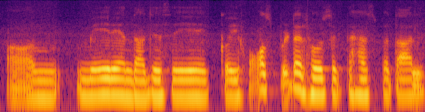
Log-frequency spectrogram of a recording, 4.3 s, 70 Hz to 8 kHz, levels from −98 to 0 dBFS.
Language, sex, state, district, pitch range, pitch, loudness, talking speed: Hindi, male, Bihar, Sitamarhi, 130-145 Hz, 135 Hz, -16 LUFS, 140 wpm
